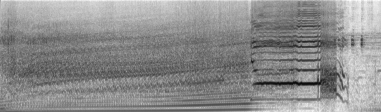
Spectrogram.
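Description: A car engine revs loudly, rising steadily in pitch.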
